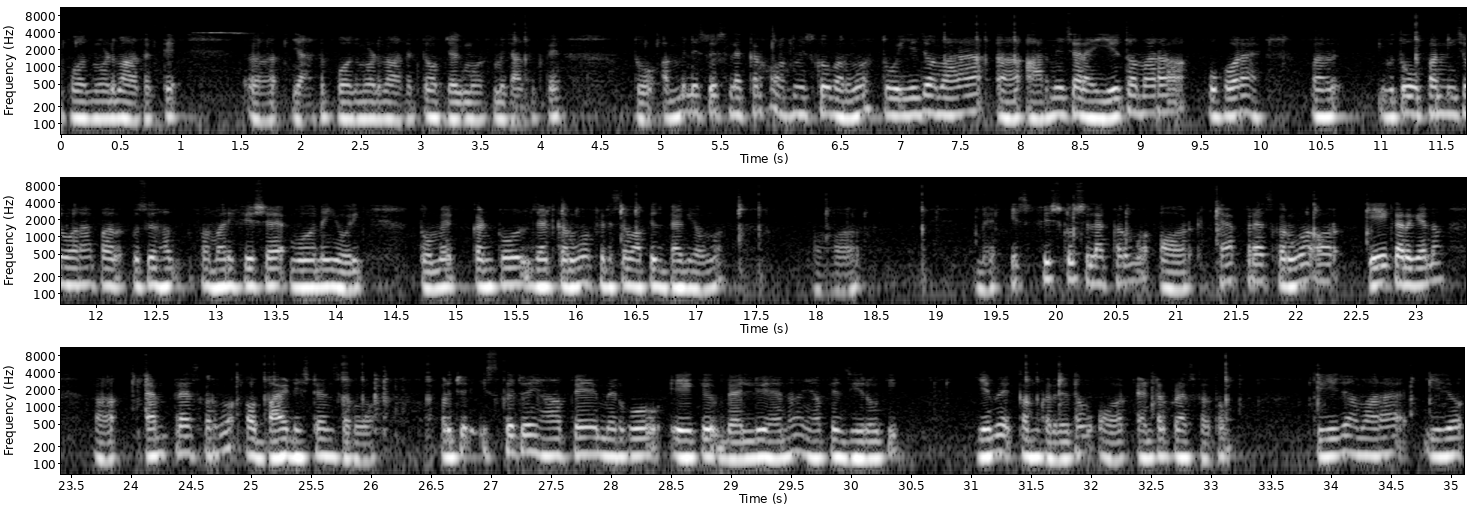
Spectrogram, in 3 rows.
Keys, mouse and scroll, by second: 1.8 click, 2.6-6.6 drag, 6.7 drag, 7.8 g, 17.5 ctrl+z, 17.8 ctrl+z, 19.3 ctrl+z, 20.1 click, 21.2 click, 22.0-23.1 shift+middle drag, 23.1 Tab, 24.0-25.9 middle drag, 25.9 m, 30.8-34.0 drag.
